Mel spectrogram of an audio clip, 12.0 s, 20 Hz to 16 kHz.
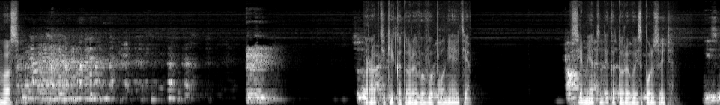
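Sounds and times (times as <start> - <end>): man clearing his throat: 4.1 - 4.7.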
